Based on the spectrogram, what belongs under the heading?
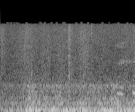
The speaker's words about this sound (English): Mm-hmm. Thunder. That's right.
